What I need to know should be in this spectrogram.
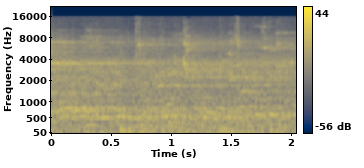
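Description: A handball bounces on a hard floor.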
